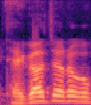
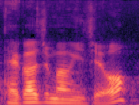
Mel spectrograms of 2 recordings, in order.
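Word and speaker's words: dégagement: 펜싱의 대가제, 펜싱에서 흔히 대가제라고 부르는 건 정확한 발음은 대가즈망이죠.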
